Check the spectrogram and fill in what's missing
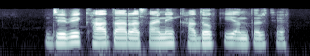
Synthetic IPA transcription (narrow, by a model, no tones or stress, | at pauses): d͡ʒeːbikʰat̪aɾasajnikʰːad̪ʱõkiə̃nt̪əɾt͡ʃʰe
